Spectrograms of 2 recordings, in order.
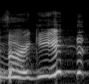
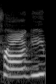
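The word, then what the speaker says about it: Vragi: the audio book I it sounded like they were saying froggy that's what I thought you were saying it was like froggy but with a v isn't that hilarious froggy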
